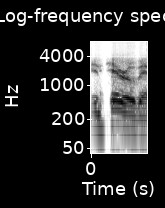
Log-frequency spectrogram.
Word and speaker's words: Interrobang: We Interrobang? pronounce it Interrobang.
